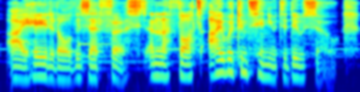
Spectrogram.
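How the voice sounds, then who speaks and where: Fairly slow, fairly low-pitched put-on character voice from a man. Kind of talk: dramatic monologue narration. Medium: dub.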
